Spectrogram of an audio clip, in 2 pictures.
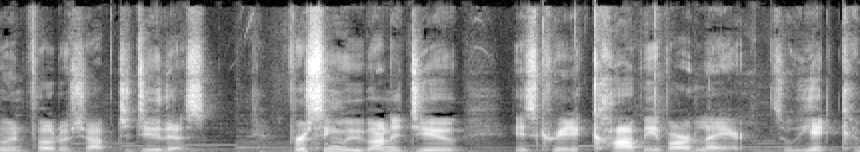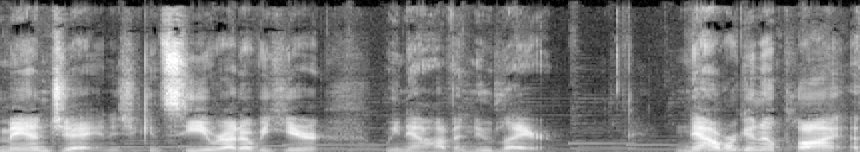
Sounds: Music, Speech

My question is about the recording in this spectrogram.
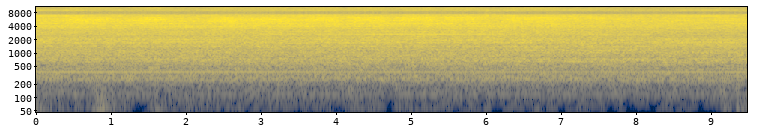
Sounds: Tools, inside a small room, Vacuum cleaner

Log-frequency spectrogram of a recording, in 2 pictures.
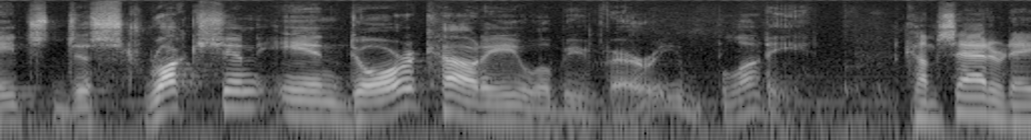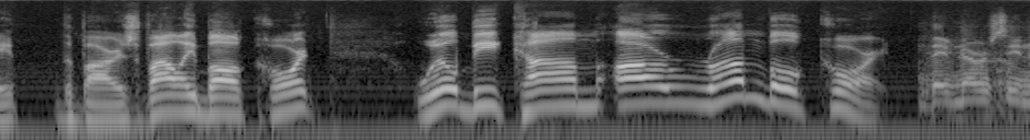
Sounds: Speech

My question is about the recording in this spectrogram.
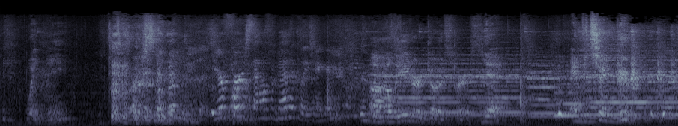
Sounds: Music, Speech, Conversation, woman speaking, man speaking

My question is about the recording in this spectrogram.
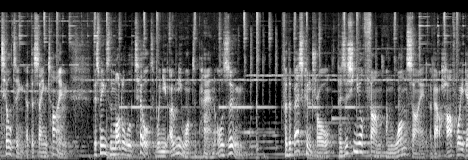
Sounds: Speech, Music

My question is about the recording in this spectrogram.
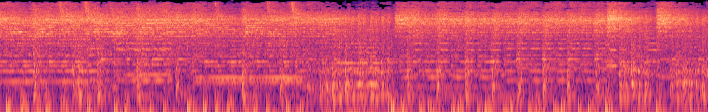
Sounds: Music, Musical instrument, Bass drum, Drum kit, Drum

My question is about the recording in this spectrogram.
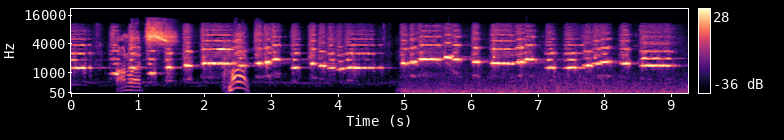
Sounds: Speech, Music, outside, rural or natural

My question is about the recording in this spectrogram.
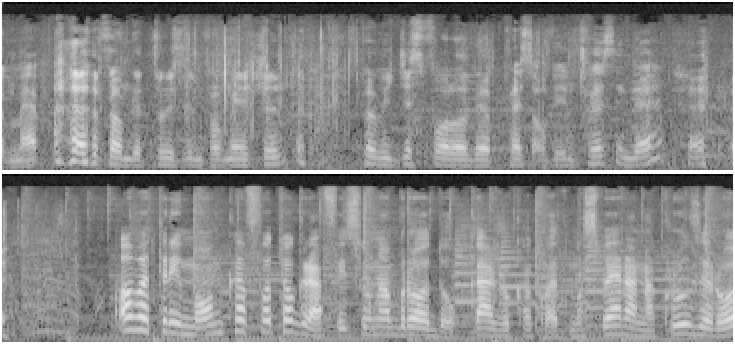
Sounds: Music, Speech

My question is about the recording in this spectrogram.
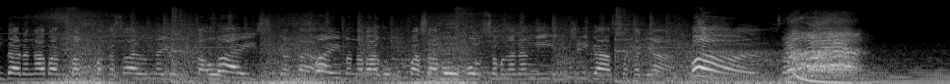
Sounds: Speech, Music

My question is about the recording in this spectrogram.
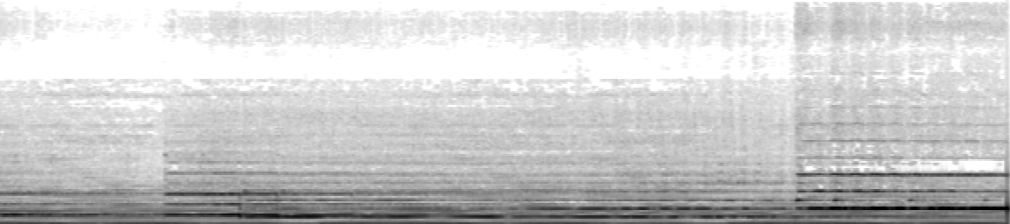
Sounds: Music, Flute

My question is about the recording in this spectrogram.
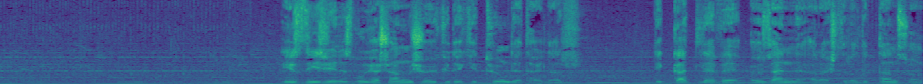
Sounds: Music, Speech

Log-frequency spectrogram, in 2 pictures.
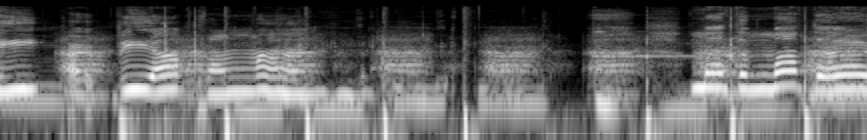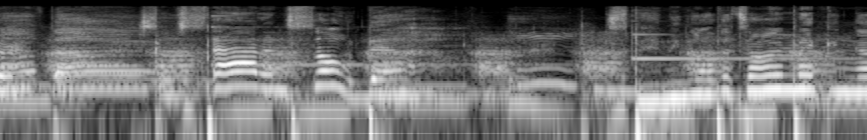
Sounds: Music

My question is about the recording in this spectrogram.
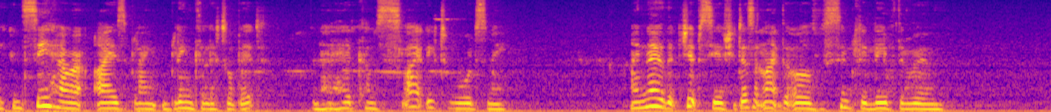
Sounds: Speech

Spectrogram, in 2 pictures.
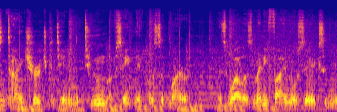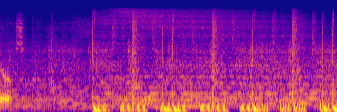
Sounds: Speech, Music

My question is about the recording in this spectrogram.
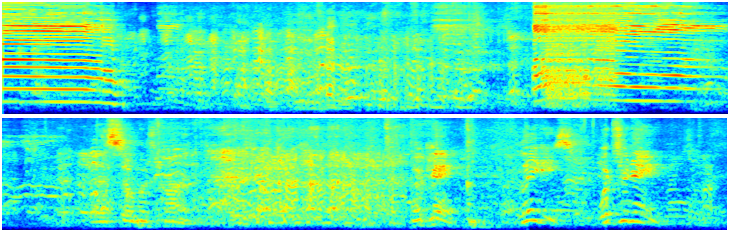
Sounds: Speech

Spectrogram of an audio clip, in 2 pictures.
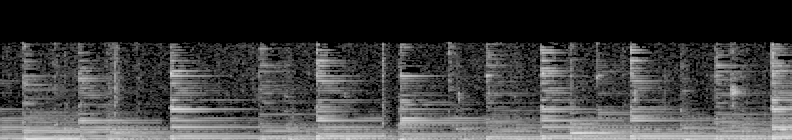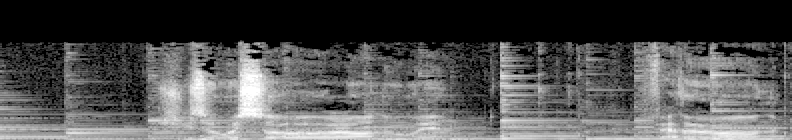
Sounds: Musical instrument, Guitar, Plucked string instrument, Singing, Strum

